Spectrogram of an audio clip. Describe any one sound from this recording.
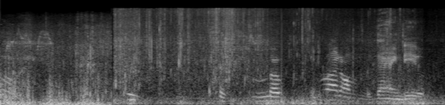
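A fish splashes in the water beside a boat.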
